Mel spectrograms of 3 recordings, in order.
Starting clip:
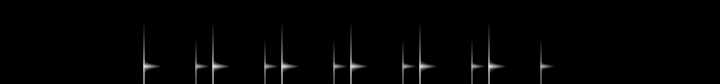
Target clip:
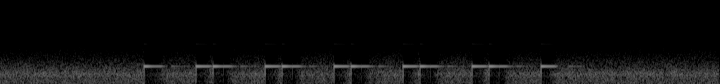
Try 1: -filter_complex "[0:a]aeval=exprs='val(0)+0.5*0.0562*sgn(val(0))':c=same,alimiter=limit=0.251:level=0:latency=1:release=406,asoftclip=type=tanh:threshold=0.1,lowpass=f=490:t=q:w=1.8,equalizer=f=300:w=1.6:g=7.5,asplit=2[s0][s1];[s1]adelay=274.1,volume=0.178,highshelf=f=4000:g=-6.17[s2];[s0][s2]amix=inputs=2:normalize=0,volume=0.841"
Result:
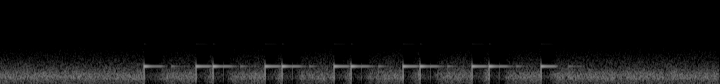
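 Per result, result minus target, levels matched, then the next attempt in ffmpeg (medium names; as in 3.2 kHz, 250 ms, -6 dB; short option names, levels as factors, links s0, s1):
250 Hz band +4.5 dB; saturation: distortion -6 dB
-filter_complex "[0:a]aeval=exprs='val(0)+0.5*0.0562*sgn(val(0))':c=same,alimiter=limit=0.251:level=0:latency=1:release=406,asoftclip=type=tanh:threshold=0.1,lowpass=f=490:t=q:w=1.8,equalizer=f=300:w=1.6:g=-3,asplit=2[s0][s1];[s1]adelay=274.1,volume=0.178,highshelf=f=4000:g=-6.17[s2];[s0][s2]amix=inputs=2:normalize=0,volume=0.841"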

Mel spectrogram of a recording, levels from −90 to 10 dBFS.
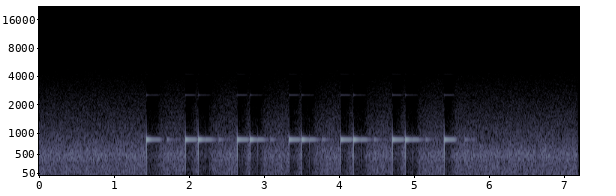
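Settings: saturation: distortion -6 dB
-filter_complex "[0:a]aeval=exprs='val(0)+0.5*0.0562*sgn(val(0))':c=same,alimiter=limit=0.251:level=0:latency=1:release=406,asoftclip=type=tanh:threshold=0.0422,lowpass=f=490:t=q:w=1.8,equalizer=f=300:w=1.6:g=-3,asplit=2[s0][s1];[s1]adelay=274.1,volume=0.178,highshelf=f=4000:g=-6.17[s2];[s0][s2]amix=inputs=2:normalize=0,volume=0.841"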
